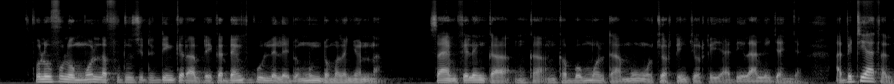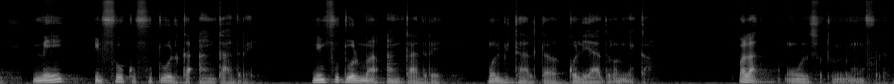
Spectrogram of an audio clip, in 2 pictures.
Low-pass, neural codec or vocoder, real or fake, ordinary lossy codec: none; autoencoder, 48 kHz, 128 numbers a frame, DAC-VAE, trained on Japanese speech; fake; none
